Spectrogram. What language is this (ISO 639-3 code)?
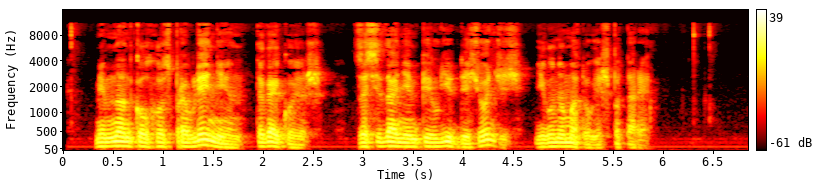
chm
